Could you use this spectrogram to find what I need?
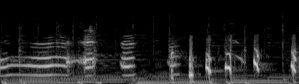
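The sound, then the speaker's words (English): A person imitates a chicken, starting with drawn-out warbling vocal tones, then breaking into a quick run of short, clipped clucks. “Do you want to hear my chicken? Because I grew up with chickens.”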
